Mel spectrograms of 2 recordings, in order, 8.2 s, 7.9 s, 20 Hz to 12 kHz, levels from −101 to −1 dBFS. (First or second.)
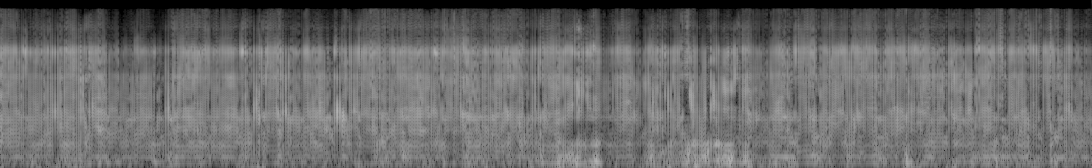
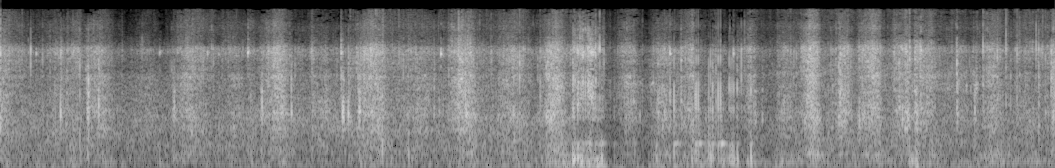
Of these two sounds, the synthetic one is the first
